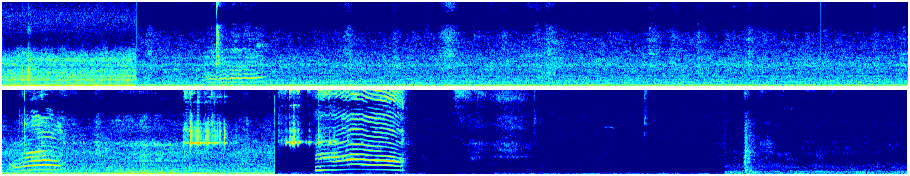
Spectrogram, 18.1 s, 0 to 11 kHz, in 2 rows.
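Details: Female kitten, between 16 weeks and 11 months old, giving three soft, rising-then-falling meows spaced several seconds apart over a steady low rumbling hum, which drops away near the end.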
